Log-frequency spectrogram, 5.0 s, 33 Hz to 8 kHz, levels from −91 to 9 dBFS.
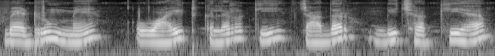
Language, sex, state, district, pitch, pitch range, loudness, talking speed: Hindi, male, Bihar, West Champaran, 155 Hz, 135-180 Hz, -16 LUFS, 110 wpm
